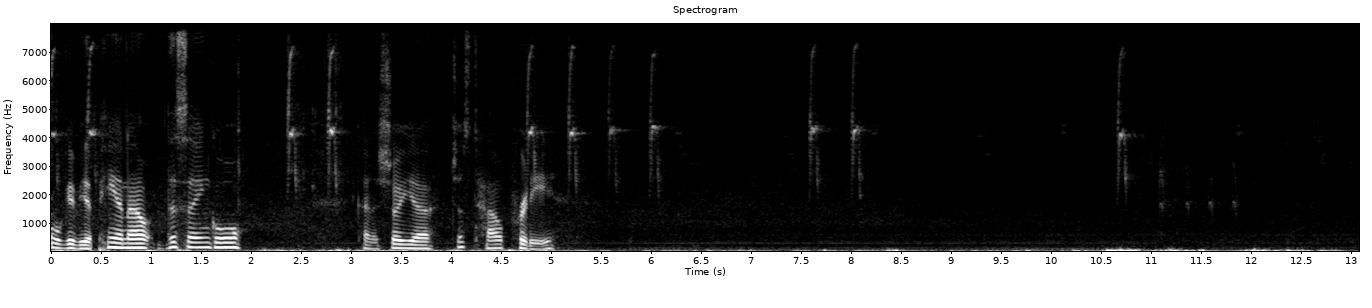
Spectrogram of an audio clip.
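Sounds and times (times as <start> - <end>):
small bird chirping: 2.3 - 3.1, 4.7 - 13.0.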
